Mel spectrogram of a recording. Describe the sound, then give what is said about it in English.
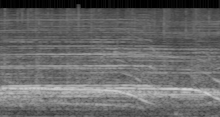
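Church audience cheering during a service, with a long, high sustained whoop that falls in pitch near the end over steady crowd noise. “Oh, clap your hands, all ye people. Give the Lord a shout.”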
